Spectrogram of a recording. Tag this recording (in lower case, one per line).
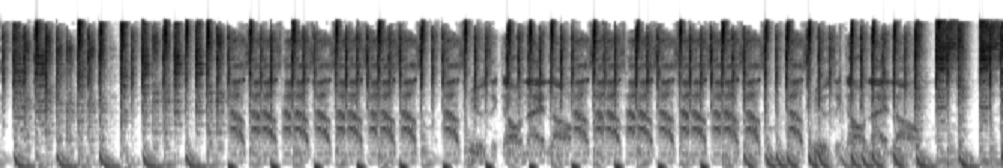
music
dance music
